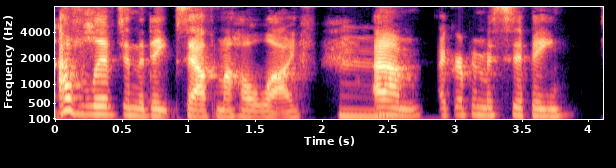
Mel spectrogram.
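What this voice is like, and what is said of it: Southern American accent. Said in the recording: “I'm in Birmingham. I'm sure you can't tell by my accent”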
